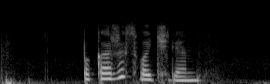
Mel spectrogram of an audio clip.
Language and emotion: Russian, neutral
